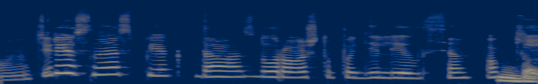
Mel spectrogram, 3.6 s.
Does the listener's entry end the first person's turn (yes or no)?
yes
